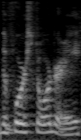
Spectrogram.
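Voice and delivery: high, loud, bad mock Canadian accent.

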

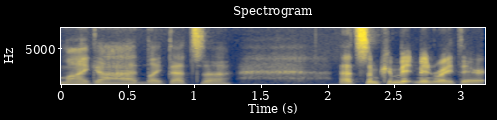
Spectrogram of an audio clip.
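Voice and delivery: ordinary talk

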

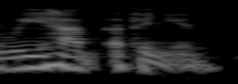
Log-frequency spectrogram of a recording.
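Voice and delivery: normal talking voice

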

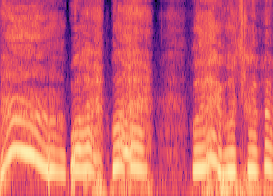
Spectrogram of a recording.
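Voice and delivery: mock panicked freak-out. Retelling a partner waking up startled: imitating a panicked wake-up. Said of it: "freaked out again".

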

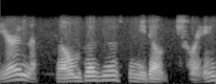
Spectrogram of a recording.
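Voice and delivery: hushed, secretive stage whisper under the breath. Retelling what a drunk man said to the speaker: imitating a half-whisper. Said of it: "he whispered to me".

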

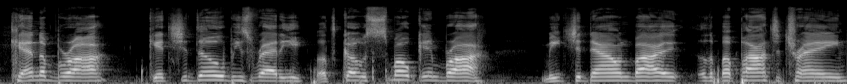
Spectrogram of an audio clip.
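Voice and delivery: put-on high-pitched, easygoing, laid-back stoner-dude voice. Speaker improvises a character the others call a kenner stoner: kenner stoner voice. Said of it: "That's like Kenner stoner".

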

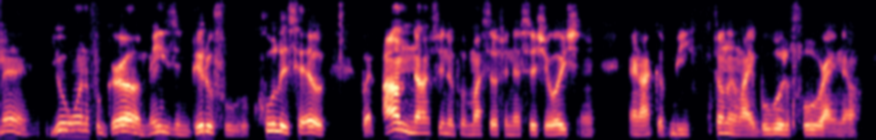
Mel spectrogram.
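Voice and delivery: ordinary delivery

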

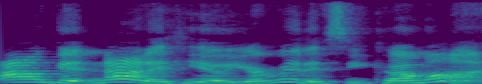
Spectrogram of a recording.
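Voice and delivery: put-on excited outburst, bursting eagerness, swooping pitch. Retelling a myth, acting out the hero seeing light ahead: acting out an excited character. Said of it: "he gets so excited".

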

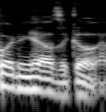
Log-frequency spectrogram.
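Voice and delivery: normal talking voice

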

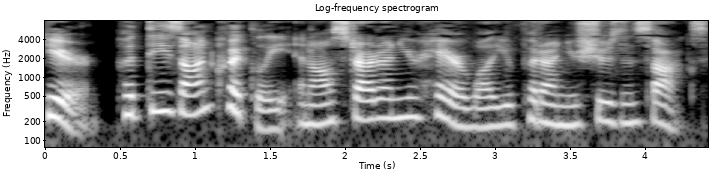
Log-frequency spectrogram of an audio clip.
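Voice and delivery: ordinary delivery

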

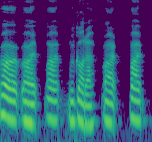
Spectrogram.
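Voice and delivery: rough, gravelly voice. Retelling a creepy voicemail message, imitating the gravelly voice on it. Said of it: "sort of gravelly sort of voice".

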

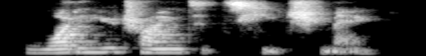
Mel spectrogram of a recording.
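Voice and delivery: normal talking voice

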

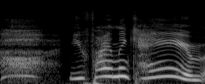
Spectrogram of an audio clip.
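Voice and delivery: very high, very slow, drawn-out, super excited. Retelling a meme where a girl greets a vampire: imitating a super excited girl. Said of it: "is, like, super excited".

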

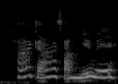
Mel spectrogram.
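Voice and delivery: very high, put-on Scouse accent. Reading out someone's post to the other speaker, in an attempted Scouse accent. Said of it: "I'll try and be more Scouse".

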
